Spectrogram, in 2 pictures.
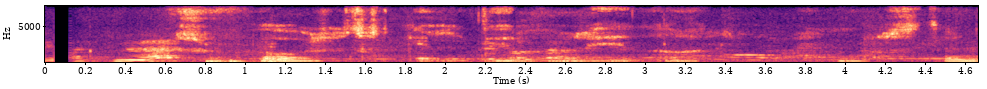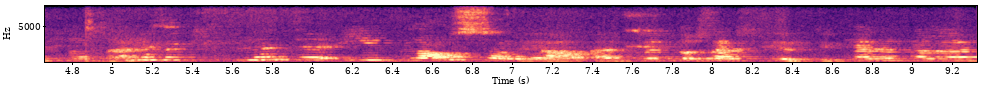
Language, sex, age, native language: Icelandic, female, 10, Icelandic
